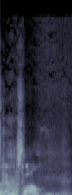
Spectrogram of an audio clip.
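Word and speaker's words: Stanislaus: do you say that Paul Stanis La Stanis Stanis law in Sonoma thank you November 18 my birthday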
